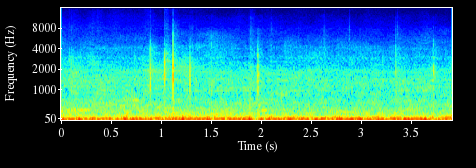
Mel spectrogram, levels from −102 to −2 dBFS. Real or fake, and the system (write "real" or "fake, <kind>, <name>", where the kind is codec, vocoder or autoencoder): fake, codec, SNAC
